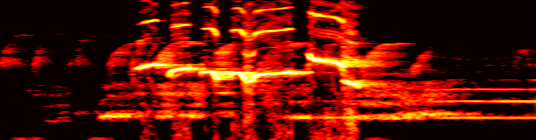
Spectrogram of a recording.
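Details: Oriental magpie-robin singing in the loud ngeplong style at night, used as a lure to stimulate young spotted magpie-robins to answer: one short burst of bright, warbled whistles and rapid sliding notes, then quiet.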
